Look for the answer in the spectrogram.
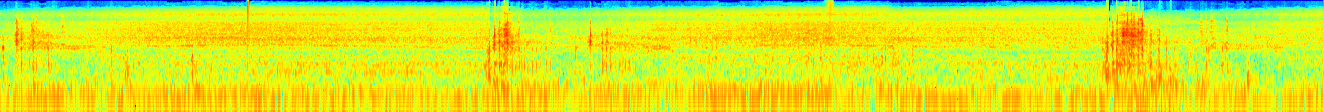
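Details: Jeep Wrangler with Rough Country shocks, worn front shock bushings, driving over speed bumps, GoPro audio: heavy road rumble with two sharp knocks; suspension clunk, owner suspects worn bushings or heavy front bumper U-clips.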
